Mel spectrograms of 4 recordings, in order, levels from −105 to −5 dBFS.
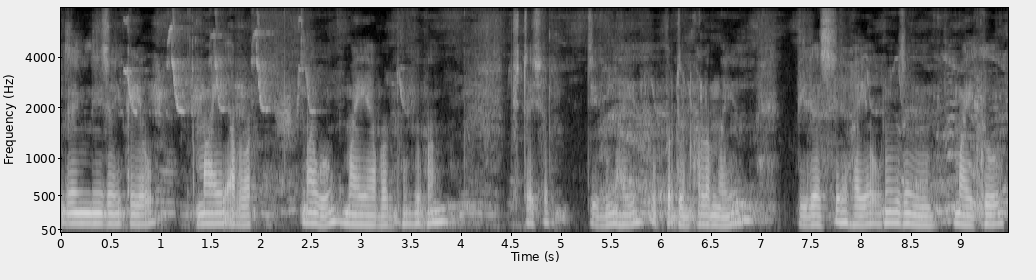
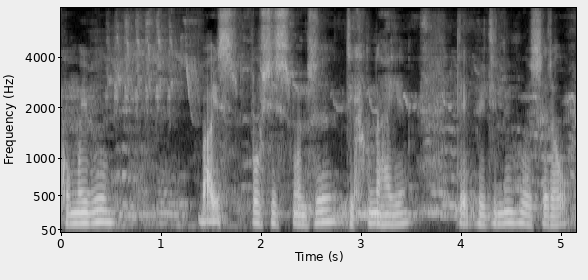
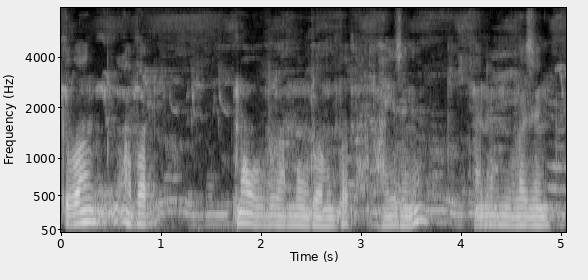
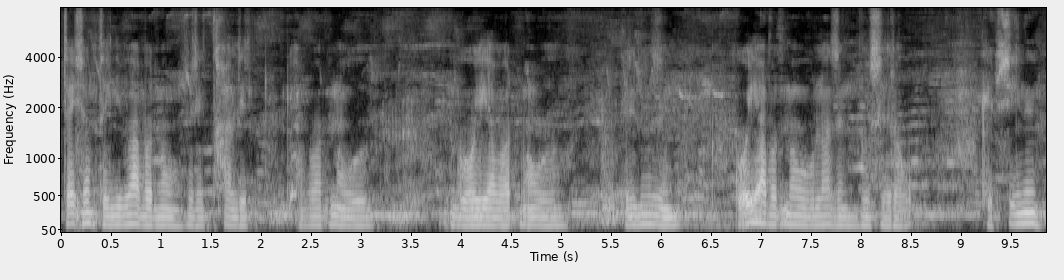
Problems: constant background noise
